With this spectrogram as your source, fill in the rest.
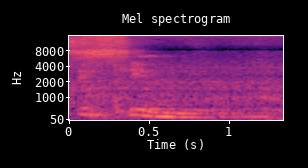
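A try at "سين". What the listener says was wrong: Bukan sa. Bukan ya. Sinun panjang ya. Sinun. Makhrajnya mana?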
